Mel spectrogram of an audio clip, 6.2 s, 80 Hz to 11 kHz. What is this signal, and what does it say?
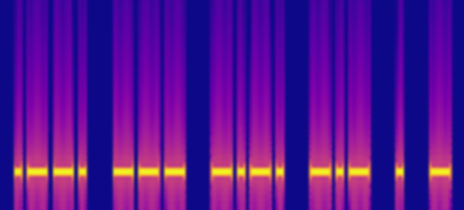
Morse code, heard as a keyed tone, about 14 wpm, spaced as for 12 wpm, 680 Hz. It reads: POCKET
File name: Morsekurs / Witze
